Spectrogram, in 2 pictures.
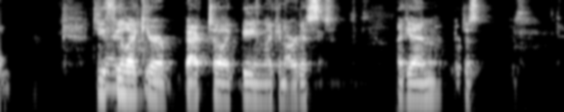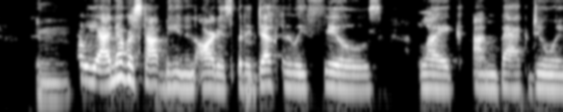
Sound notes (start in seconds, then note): none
